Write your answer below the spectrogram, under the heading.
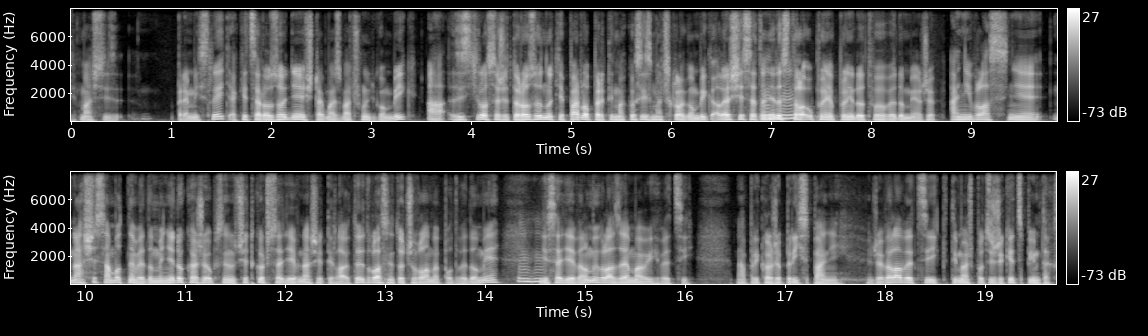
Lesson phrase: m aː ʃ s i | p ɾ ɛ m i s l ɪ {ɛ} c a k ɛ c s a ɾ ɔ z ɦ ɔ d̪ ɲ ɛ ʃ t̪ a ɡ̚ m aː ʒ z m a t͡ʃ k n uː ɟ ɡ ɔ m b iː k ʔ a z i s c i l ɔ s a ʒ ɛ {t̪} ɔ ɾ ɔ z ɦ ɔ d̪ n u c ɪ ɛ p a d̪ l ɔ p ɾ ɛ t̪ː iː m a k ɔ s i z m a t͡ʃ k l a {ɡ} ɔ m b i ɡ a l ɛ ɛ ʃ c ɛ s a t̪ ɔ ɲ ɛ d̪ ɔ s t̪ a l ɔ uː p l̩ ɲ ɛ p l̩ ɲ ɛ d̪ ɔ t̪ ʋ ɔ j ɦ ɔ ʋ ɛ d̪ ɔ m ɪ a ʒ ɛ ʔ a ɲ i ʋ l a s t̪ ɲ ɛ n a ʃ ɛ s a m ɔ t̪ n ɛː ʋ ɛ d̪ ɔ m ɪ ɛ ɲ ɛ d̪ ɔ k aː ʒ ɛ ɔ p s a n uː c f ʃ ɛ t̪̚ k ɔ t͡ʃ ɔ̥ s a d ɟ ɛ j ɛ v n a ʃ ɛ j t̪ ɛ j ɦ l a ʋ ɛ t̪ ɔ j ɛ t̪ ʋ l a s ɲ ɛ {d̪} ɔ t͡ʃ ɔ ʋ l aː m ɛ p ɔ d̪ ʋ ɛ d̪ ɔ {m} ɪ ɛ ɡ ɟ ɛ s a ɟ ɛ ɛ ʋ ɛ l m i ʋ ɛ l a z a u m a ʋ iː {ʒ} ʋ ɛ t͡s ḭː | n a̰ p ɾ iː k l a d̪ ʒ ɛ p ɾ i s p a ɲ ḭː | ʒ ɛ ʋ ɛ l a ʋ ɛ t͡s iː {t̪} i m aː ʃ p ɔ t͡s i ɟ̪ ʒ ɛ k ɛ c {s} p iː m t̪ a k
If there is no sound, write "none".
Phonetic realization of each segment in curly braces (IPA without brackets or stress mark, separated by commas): ɛ, t̪, ɡ, t̪, m, ɣ, t̪, s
